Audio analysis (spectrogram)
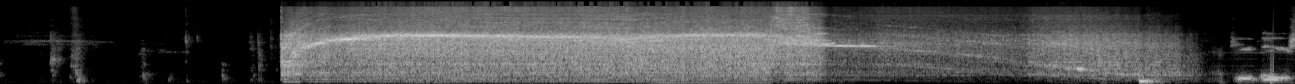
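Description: A miter saw spins up sharply and cuts through wood with a loud sustained whine for several seconds, then winds down as the blade slows; faint knocks and handling sounds come before and after.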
